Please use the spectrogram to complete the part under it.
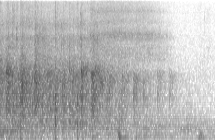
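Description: Audience clapping in a conference hall as a female panelist arrives for an industrial investment discussion; fairly loud at first, then gradually thinning and fading toward quiet.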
